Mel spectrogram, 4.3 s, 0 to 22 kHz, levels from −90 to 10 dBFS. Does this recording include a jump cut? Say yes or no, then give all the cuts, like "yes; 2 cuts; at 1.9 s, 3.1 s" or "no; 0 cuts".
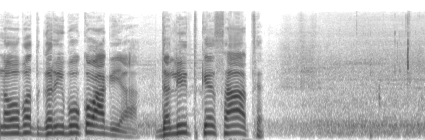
yes; 1 cut; at 1.5 s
